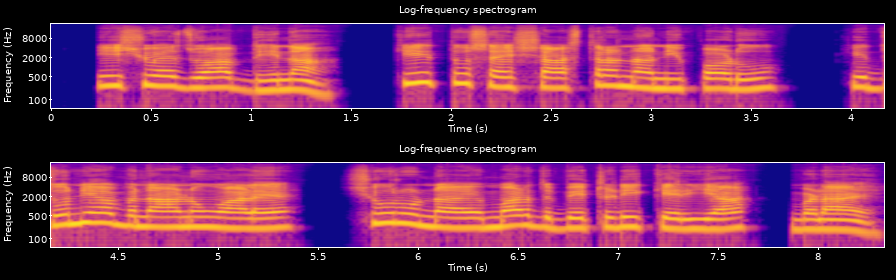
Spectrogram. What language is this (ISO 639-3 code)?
kfx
